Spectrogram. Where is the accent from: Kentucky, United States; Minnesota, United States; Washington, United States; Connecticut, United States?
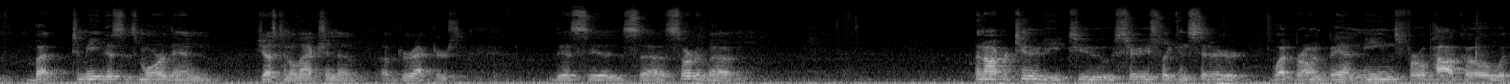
Washington, United States; San Juan; I'd like to thank you for putting on this forum.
